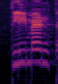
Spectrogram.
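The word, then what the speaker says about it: Clements: सी एल ई एम ई एन टी एस क्लीमेंट सी कै की pronunciation कर रहा है यहां पे।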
